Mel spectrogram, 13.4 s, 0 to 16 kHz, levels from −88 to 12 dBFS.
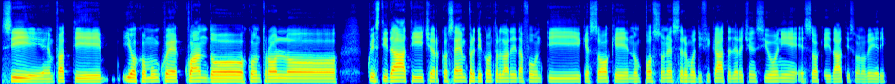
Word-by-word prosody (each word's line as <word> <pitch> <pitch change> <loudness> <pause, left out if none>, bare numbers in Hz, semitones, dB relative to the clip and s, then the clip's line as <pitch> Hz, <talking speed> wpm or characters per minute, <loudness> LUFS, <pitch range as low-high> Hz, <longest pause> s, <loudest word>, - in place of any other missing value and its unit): Sì 135 -5 +3
e 125 - -2
infatti 130 0 0 0.2
io 150 -2 +4
comunque 145 0 +1
quando 135 -2 +5
controllo 135 -2 +2 0.4
questi 155 0 -2
dati, 150 -1 +3
cerco 150 +1 -3
sempre 150 +1 0
di 145 - -3
controllarli 145 0 -3
da 140 - -2
fonti 135 -1 -5
che 135 +1 -5
so 140 +2 -1
che 130 -1 -4
non 130 0 -8
possono 140 0 -3
essere 145 0 -4
modificate 135 +1 -3
le 135 +1 -5
recensioni, 140 0 -6
e 120 - -9
so 140 +4 -4
che 135 - -13
i 125 - -6
dati 130 +2 -3
sono 120 -3 -11
veri. 120 0 -7
140 Hz, 140 wpm, -21 LUFS, 130-145 Hz, 0.4 s, quando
